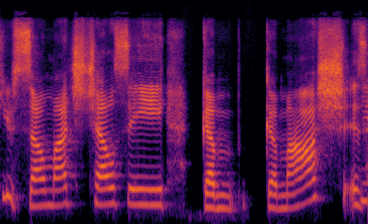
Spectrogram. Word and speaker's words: Gamache: yeah so thank you so much chelsea gum gamash is how you pronounce the last name um and chelsea have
